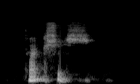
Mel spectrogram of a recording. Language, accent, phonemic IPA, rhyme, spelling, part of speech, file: English, Southern England, /ˈfækʃəs/, -ækʃəs, factious, adjective, LL-Q1860 (eng)-factious.wav
- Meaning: 1. Of, pertaining to, or caused by factions 2. Given to or characterized by discordance or insubordination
